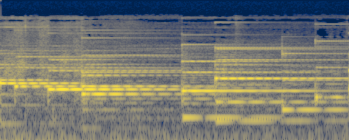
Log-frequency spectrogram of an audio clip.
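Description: Seiko Wave Symphony musical wall clock playing its built-in electronic melody: a simple tune of clear, held notes, changing about twice a second.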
